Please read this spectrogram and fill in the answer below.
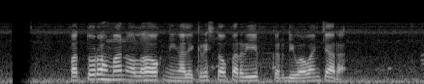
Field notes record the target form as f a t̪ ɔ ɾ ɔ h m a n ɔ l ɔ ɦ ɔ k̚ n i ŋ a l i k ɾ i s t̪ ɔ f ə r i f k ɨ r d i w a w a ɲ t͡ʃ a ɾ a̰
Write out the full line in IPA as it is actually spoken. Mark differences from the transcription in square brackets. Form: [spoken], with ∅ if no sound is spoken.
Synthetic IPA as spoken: f a t̪ [u] ɾ ɔ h m a n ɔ l ɔ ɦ ɔ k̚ n i ŋ a l i k ɾ i s t̪ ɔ f ə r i f k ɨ r d i w a w a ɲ t͡ʃ a ɾ a̰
